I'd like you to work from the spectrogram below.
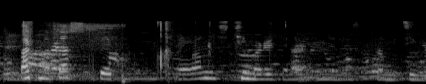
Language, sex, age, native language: Icelandic, female, 11, Icelandic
